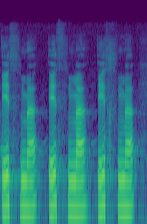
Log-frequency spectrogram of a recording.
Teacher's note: سر زبان برخورد میکنه به سر دندان های بالایی که در پیشین قرار داره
